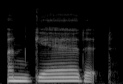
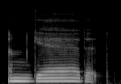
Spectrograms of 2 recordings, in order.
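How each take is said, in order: No difference in how they are said.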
